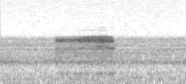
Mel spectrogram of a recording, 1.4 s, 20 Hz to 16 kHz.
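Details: At 4:45 AM on 6 April 2015, three owls gathered inside a cam housing; a single harsh, hissing screech of under half a second against a quiet humming background.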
